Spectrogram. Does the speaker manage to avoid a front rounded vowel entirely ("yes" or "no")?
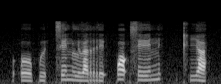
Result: yes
